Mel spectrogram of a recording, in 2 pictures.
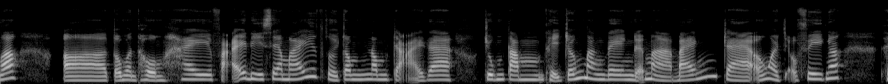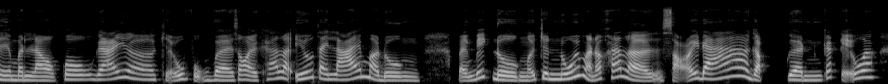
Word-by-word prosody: á, 270 +5 +7 0.5
ờ, 190 0 +2
tụi 180 - 0
mình 205 0 -2
thường 190 -2 0
hay 230 +1 -1
phải 245 +4 +1
đi 245 -3 -1
xe 245 +1 -1
máy 245 +10 0
từ 210 -5 -2
trong 225 +2 -2
nông 225 -1 -1
trại - - -2
ra 215 +1 +1 0.3
trung 230 0 +1
tâm 220 -1 +1
thị 165 - -2
trấn 250 +7 0
Măng 245 -6 0
Đen 220 -1 -1
để - - -1
mà 195 -8 +1
bán 215 - -1
trà 195 -6 0
ở - - +1
ngoài 235 -2 -1
chợ - - -8
phiên 245 +4 -2
á. 290 - +3 0.4
Thì 215 -2 -2
mình 200 -1 0
là 185 - +2
một 180 -1 -2
cô 225 0 0
gái, 235 +8 +1
ờ, 240 -7 -1
kiểu, 225 +1 -2
vụng 190 0 -5
về 190 -2 +1
xong 225 +2 0
rồi 195 -3 +1
khá 250 +7 -4
là 280 -3 +1
yếu 275 +7 0
tay 265 -7 0
lái 225 +7 +3
mà 335 -11 +2
đường 185 -2 -1 0.4
bạn 175 +3 -1
biết 315 +2 -1
đường 195 -6 +3
ở 185 - +1
trên 240 +1 +1
núi 280 +10 +4
mà 415 - +4
nó - - +1
khá 325 +3 0
là 170 - +4
sỏi 260 +8 0
đá, 310 +9 +3
gập - - +3 0.2
ghềnh 200 -2 +1
các 315 +9 -3
kiểu - - 0
á, 330 +1 +3
225 Hz, 225 wpm, -24 LUFS, 195-255 Hz, 0.5 s, á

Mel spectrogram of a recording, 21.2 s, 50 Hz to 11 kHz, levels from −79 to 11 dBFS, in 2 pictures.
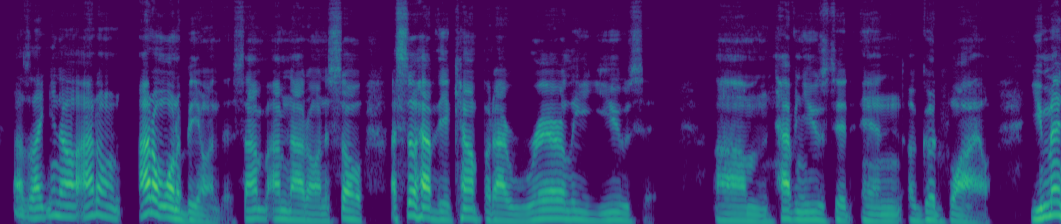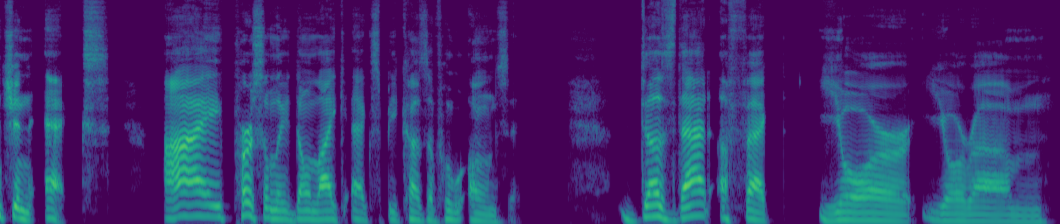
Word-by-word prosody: I - - -3
was - - -5
like, 145 +1 0
you - - -7
know, 165 -2 +2
"I 175 - +2
don't 160 -8 -4 0.2
I - - +8
don't 200 -6 +6
wanna 140 -5 +4
be 105 0 -4
on 85 - -9
this. - - -20
I'm 130 +1 -2
I'm 130 -1 -2
not 115 -2 0
on 100 -1 -3
this." 100 - -8
So, 125 -6 -1 0.3
I - - 0
still 180 +7 +2
have 145 -6 +6
the 120 - -5
account, 135 +2 -1
but 115 -2 -7
I 105 - +3
rarely 125 +6 -2
use 105 -2 -9
it. - - -30 0.6
Um, 100 -4 -5
haven't 120 -3 +1
used 110 -5 -7
it 105 -2 -5
in 95 -3 -7
a 105 - -8
good 105 +1 -6
while. - - -3 0.4
You 130 +3 +1
mentioned 155 - +3
X. - - -1 0.6
I 170 +2 +7
personally 145 -9 +2
don't 125 +3 -2
like 120 -2 +2
X 115 -3 -4
because 115 -1 -4
of 105 -4 -7
who 120 -3 -6
owns 95 -7 -6
it. - - -23 1.2
Does 160 -10 +3
that 175 +8 +7
affect - - +1 0.5
your 110 -3 -1
your, 105 - -5
um, 95 -2 -4
115 Hz, 160 wpm, -23 LUFS, 100-135 Hz, 1.2 s, I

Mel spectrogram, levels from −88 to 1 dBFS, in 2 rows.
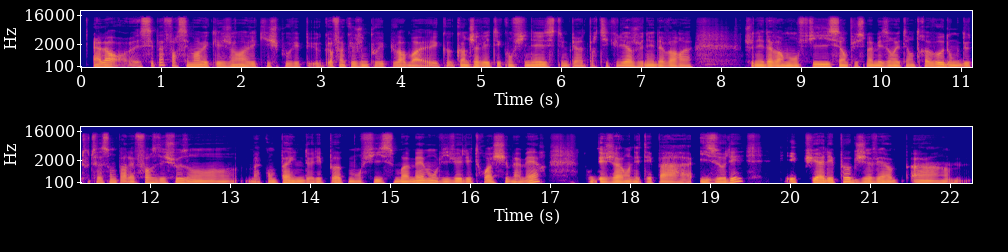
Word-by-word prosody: Alors, 120 +4 +2
heu, - - -6
c'est - - +1
pas 190 - -2
forcément 130 -5 0
avec 100 -5 0
les 95 -2 0
gens 105 +4 0
avec 85 -4 -1
qui 105 - -8
je - - -2
pouvais 90 -3 -5
pu - - -9
enfin 105 - +1
que 100 - -3
je 90 0 -2
ne 90 - -1
pouvais 85 -1 -4
plus 95 +3 -9
voir, 100 0 +2
ben, 85 -4 +3
heu, 75 - -1
que 70 - -7
quand 100 +5 0
j'avais 95 0 +4
été 95 0 -3
confiné, 100 +1 +1
c'était 95 -2 -2
une 80 - -2
période 80 -1 -2
particulière, 85 0 -1
je 80 0 -5
venais 80 0 0
d'avoir, 80 0 0
heu, 80 - -3 0.7
je - - -8
venais 85 -1 +3
d'avoir 85 -1 +4
mon 90 0 +2
fils 110 +1 +3
et - - +4
en 80 - +1
plus 85 +4 -3
ma 85 - +2
maison 85 +2 +2
était 85 0 -2
en 85 - -3
travaux, 95 +9 +3
donc 90 -5 +1
de 90 +1 -1
toute - - -9
façon 110 +6 -1
par 80 -11 -2
la 70 - -1
force 110 +5 -1
des 95 0 -2
choses, 120 +1 0
on 75 -3 -2 0.2
ma - - -7
compagne 95 -1 0
de 80 - -3
l'époque, 95 +8 -2
mon 75 -2 -3
fils, 90 +5 -1
moi-même, 90 +9 +3
on 110 - +2
vivait 90 +1 0
les 85 -2 -2
3 95 -1 0
chez 80 -3 +2
ma 70 0 -2
mère, - - +1 0.5
donc 70 -1 -4
déjà 80 +3 +3
on 75 -3 0
était 70 +1 -3
pas 75 -2 -1
isolés 85 - +2 0.5
et - - +2
puis 115 - +4
à 105 - +7
l'époque 120 +5 +2
j'avais 95 +1 +1
un 90 -3 0 0.2
un, 80 -3 -1
mmh, - - -9
90 Hz, 230 wpm, -24 LUFS, 80-100 Hz, 0.7 s, à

